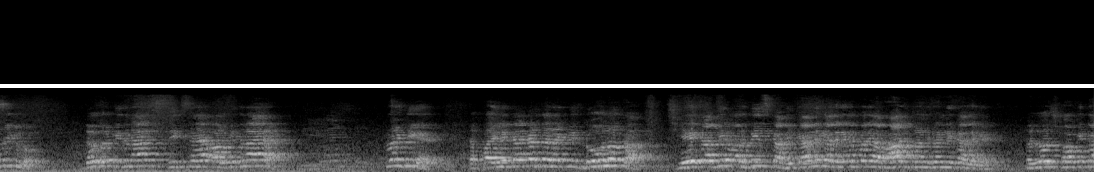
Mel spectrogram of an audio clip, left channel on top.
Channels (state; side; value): silent; left; 56 dB below the other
